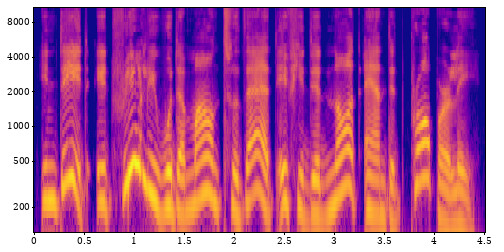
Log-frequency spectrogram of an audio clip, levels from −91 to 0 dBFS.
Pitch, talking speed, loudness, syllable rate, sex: 225 Hz, 185 wpm, -17 LUFS, 4.5 syllables/s, female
